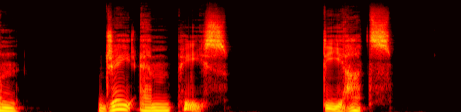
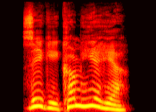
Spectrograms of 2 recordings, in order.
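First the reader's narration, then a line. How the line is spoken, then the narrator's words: Called out. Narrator (German): rief Sylvia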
